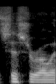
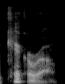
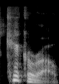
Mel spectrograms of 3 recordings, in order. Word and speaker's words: Cicero: And notice I said Cicero and I didn't pronounce it correctly, Kikaro. But it's correctly is Kikaro.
